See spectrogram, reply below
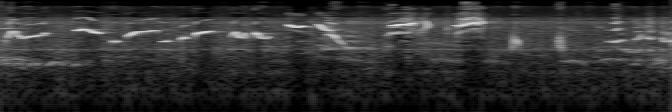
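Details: A white-breasted Oriental magpie-robin, or Kacer Poci, pours out fast, bubbling whistled phrases, mixing slurred notes, sharp chips and quick trills almost without pause.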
